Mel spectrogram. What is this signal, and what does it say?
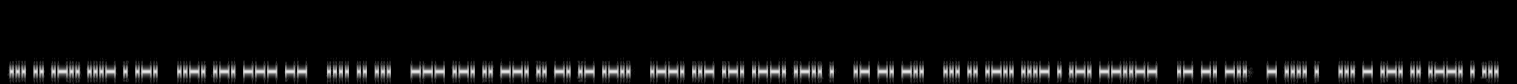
Morse code, heard as a keyed tone, about 40 wpm, 600 Hz. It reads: SILVER FROM HIS ORIGINAL PURPLE AND SILVER, AND THE STRIPES
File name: the old man and the sea 2 40wpm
